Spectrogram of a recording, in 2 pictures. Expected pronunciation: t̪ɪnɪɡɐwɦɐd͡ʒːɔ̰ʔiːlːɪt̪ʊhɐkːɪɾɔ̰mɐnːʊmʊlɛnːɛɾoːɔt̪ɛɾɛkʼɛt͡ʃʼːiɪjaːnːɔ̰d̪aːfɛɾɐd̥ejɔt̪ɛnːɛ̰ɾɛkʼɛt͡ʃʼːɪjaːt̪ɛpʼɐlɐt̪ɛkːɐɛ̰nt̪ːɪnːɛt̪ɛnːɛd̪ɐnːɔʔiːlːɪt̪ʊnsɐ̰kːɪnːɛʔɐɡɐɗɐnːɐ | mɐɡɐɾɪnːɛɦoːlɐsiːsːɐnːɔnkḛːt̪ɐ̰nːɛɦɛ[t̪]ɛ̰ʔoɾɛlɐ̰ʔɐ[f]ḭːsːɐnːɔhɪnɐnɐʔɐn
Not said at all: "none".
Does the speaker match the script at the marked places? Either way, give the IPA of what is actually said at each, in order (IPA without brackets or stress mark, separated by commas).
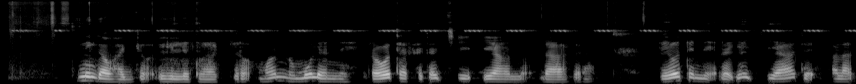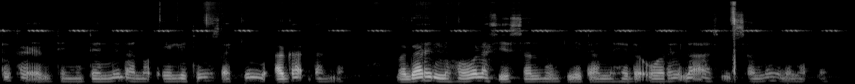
d̪, s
